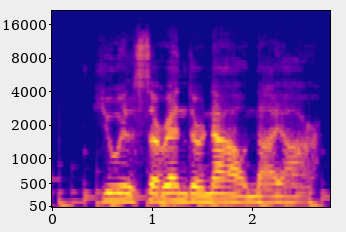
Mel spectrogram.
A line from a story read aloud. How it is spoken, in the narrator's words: she said, her voice throaty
